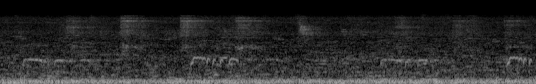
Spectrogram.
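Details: Zebra dove calling: short, rapid staccato trills of cooing notes, each burst under a second, repeated about every one to two seconds over a steady low rumble like engine or traffic noise, with faint higher chirps.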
